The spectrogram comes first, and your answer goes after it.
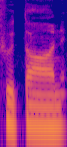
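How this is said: The word has an English pronunciation. "In the West, you often hear it as futon"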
